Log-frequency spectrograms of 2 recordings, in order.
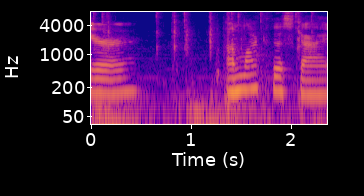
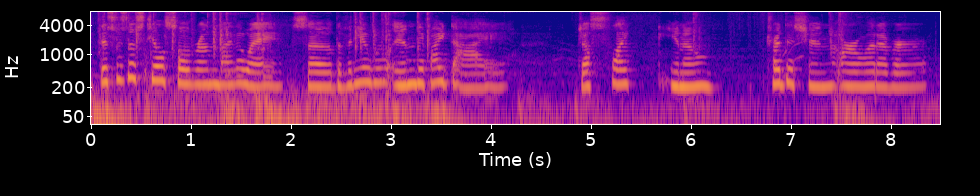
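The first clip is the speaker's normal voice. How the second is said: higher-pitched practised voice; put-on higher voice; 7 semitones higher than usual. Shown as a demonstration. Streamer with voice dysphoria narrating the game, pitched up. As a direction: hold your voice up in a higher register. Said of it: "try to make my voice sound like this".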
